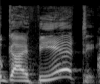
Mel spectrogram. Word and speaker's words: Guy Fieri: Yeah, Fieri. Well, you're still not saying the name right, though, Guy Fieri. – I will not. – Okay. – I will not give him the Italian lilt, but I will give him the benefit of the doubt that he has not touched anyone against their consent.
